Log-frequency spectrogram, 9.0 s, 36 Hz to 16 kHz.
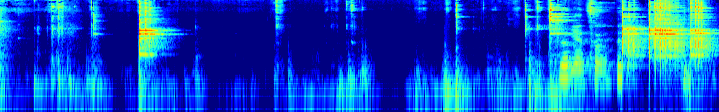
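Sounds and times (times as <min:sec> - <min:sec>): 
glasses clinking in a toast: 0:01.8 - 0:02.3, 0:07.8 - 0:08.9
speech: 0:07.0 - 0:07.9.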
